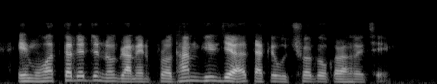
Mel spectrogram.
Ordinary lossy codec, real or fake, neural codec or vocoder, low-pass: AAC, 64 kbps; fake; codec, 16 kHz, 1.1 kbps, Voila-Tokenizer; 7.2 kHz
